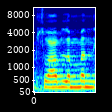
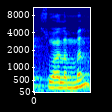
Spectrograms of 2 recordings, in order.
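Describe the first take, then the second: First: स्वावलंबन with the first 'va' syllable fully sounded; correct pronunciation. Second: स्वावलंबन shortened to swaa-lamban; wrong pronunciation. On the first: Teacher shows students the right word, correct pronunciation of स्वावलंबन as swaav-lamban. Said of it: "ये सही है". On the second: Teacher rejects a common error, mispronouncing स्वावलंबन as swaa-lamban. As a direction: drop the middle v of स्वावलंबन, saying swaa-lamban. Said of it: "कुछ नहीं होता". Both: Shown as a demonstration.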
